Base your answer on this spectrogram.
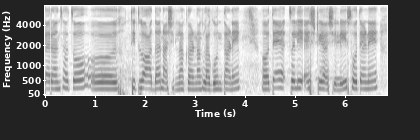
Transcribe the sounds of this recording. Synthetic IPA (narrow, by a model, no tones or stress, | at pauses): ɛɾãnsat͡sɔ | t̪it̪lɔad̪anaɕilnakəɾɳaklaɡuːnt̪aɽ̃et̪ɛ̃t͡səliːʔesʈiaɕilisɔt̪ɛɽ̃ẽ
